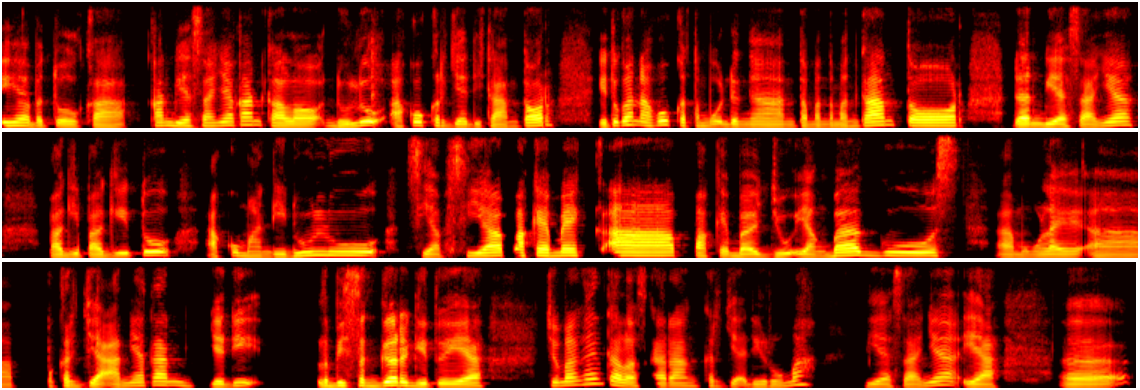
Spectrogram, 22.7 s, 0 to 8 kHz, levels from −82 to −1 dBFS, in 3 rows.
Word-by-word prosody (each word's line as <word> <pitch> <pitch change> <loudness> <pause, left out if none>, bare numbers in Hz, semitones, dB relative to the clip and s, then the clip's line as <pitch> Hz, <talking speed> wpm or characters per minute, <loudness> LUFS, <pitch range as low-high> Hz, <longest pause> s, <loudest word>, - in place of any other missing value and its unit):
Iya, 200 0 +2
betul, 170 0 -2
Kak. 150 -2 -4
Kan 205 0 -1
biasanya 185 +3 0
kan 245 0 +3
kalau 165 -3 +2
dulu 170 +6 +2
aku 215 - -2
kerja 160 -5 -3
di - - -6
kantor, 155 +10 +1 0.3
itu 170 - -2
kan 245 - +4
aku 240 +5 +3
ketemu 170 -5 -4
dengan 155 -1 -2
teman-teman 160 0 -5
kantor, 195 -4 +5 0.4
dan 165 0 +7
biasanya, 155 +5 +1 0.5
pagi-pagi 155 +2 -2
itu 450 - +3 0.4
aku - - -5
mandi 150 0 -7
dulu, 225 +2 +1 0.2
siap-siap 180 +8 +1
pakai 200 +1 +4
make 210 0 +2 0.2
up, 210 0 +6
pakai 170 0 -1
baju 150 +1 -1
yang 150 -1 -2
bagus, 200 -2 +2 0.2
eee, 145 - -3
memulai, 155 +1 -3
eee, 155 -1 -6 0.2
pekerjaannya 170 +3 -1
kan, 230 0 +3 0.3
jadi 165 +6 -1 0.5
lebih 175 +2 +1
seger, 200 +4 +7
gitu 170 0 -2 0.2
ya. 170 +1 +3 0.4
Cuma 225 +6 -1
kan 305 +1 -2
kalau 210 -7 +3
sekarang 170 0 -4
kerja 155 -3 -8
di 155 - -6
rumah 195 +12 -7 0.3
biasanya 160 +8 -4
ya, 140 -1 +1 0.5
eee, 155 - -1
170 Hz, 145 wpm, -24 LUFS, 155-205 Hz, 0.5 s, dan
